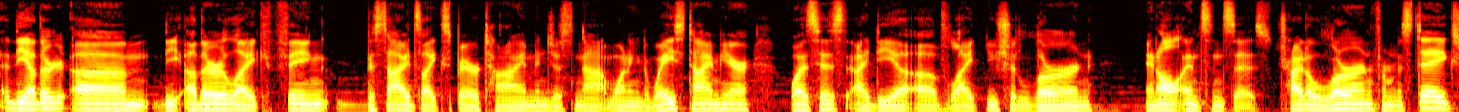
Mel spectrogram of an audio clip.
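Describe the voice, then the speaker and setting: A man's voice: on the low side, smooth, no echo. A man hosting a reaction video, talking casually and rambling informally as he muses, close to the microphone.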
